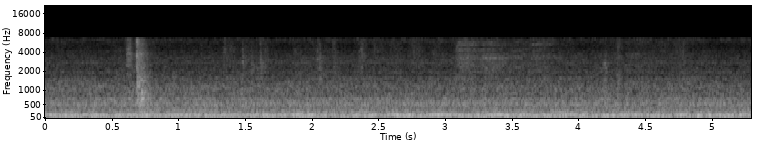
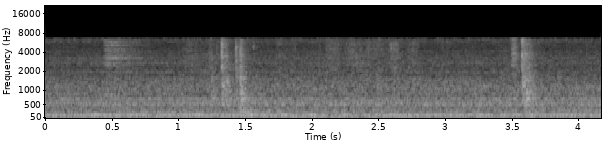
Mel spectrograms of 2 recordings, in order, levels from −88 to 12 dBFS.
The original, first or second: second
